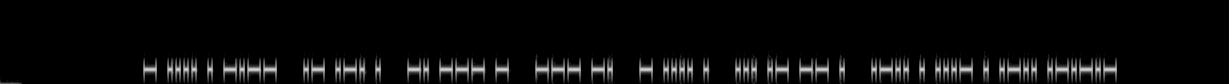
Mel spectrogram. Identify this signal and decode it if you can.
Morse code, heard as a keyed tone, about 30 wpm, 700 Hz. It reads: THEY ARE NOT ON THE SAME LEVEL.
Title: Sentences from Top 1000 Words - Review Part 4 - 30wpm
